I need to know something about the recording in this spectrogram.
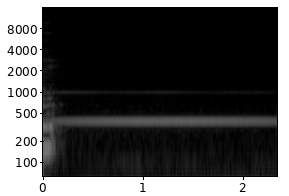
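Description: Frosted quartz crystal singing bowl ringing with one steady, pure tone and a faint higher overtone.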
